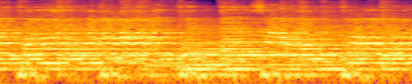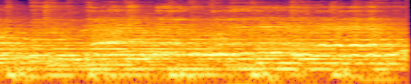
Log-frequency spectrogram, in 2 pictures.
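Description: A live band playing a song, with voices singing together over guitars and drums.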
